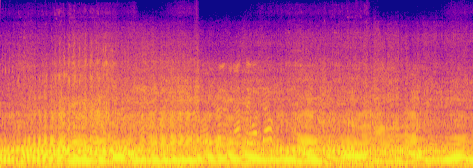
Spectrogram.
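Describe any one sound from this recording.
A motorcycle engine hums steadily close by as it rides along.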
